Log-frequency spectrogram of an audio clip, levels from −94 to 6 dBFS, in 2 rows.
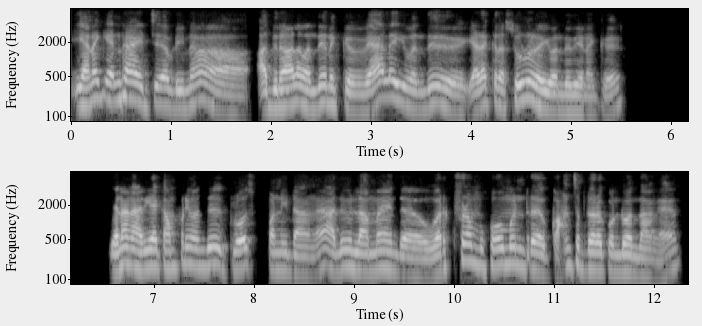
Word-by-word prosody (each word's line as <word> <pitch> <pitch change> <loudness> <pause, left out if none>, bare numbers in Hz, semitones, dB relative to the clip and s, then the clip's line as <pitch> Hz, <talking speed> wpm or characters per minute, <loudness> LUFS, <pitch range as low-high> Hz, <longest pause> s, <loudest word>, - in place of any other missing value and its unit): எனக்கு 205 +4 +1
என்ன 200 +4 -3
ஆயிர்ச்சு 170 -2 -1
அப்டின்னா, 150 +5 -2 0.6
அதுனால 150 +4 +4
வந்து 145 +4 -2
எனக்கு 160 -3 -2 0.2
வேலை 210 +4 +2 0.2
வந்து 145 +6 -3 0.4
எழக்கிற 165 0 0
சூழ்நெலை 185 -6 +4
வந்தது 120 0 -2
எனக்கு. 110 -1 -7 1.2
ஏன்னா 165 +6 +5
நெறைய 165 +1 +4
கம்பெனி 165 +4 -3
வந்து 175 +2 -2 0.2
க்ளோஸ் 160 +2 +2 0.2
பண்ணிட்டாங்க. 135 -4 -3 0.2
அதுவும் 165 +3 -2
இல்லாம 145 +2 +1
இந்த 135 -2 -2 0.3
ஒர்க் 150 +5 0
ஃப்ரம் 210 -4 0
ஹோம்ன்ற 175 -4 0 0.2
கான்செப்ட் 175 -4 -2
வேற 150 - +4
கொண்டு 140 0 0
வந்தாங்க. 115 0 -5
155 Hz, 140 wpm, -23 LUFS, 140-175 Hz, 1.2 s, ஏன்னா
